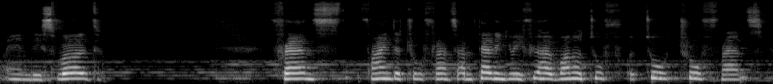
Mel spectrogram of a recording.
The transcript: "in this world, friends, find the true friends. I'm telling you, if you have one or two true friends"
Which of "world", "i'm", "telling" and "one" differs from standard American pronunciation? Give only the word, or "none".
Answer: none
